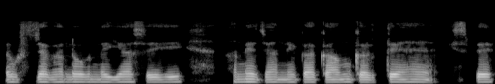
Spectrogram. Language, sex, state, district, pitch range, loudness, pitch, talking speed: Hindi, male, Bihar, Begusarai, 115-120 Hz, -22 LUFS, 115 Hz, 155 wpm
